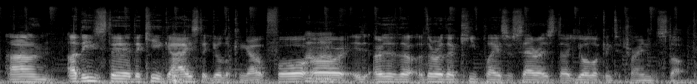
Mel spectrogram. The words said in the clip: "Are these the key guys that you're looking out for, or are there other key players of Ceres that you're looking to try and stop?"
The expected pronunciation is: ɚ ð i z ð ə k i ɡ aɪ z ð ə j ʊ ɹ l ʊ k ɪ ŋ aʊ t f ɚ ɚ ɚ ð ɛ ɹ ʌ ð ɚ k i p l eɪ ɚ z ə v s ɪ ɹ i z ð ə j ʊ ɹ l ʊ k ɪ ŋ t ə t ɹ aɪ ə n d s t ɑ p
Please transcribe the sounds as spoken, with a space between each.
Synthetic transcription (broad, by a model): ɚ ð i z ð ə k i ɡ aɪ z ð ə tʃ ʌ ɹ l ʊ k ɪ ŋ aʊ t f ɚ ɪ ɚ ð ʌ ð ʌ ð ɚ k i p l eɪ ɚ z ə v s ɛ ɹ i z ð ə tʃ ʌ ɹ l ʊ k ɪ ŋ t ə t ɹ aɪ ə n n s t ɑ p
